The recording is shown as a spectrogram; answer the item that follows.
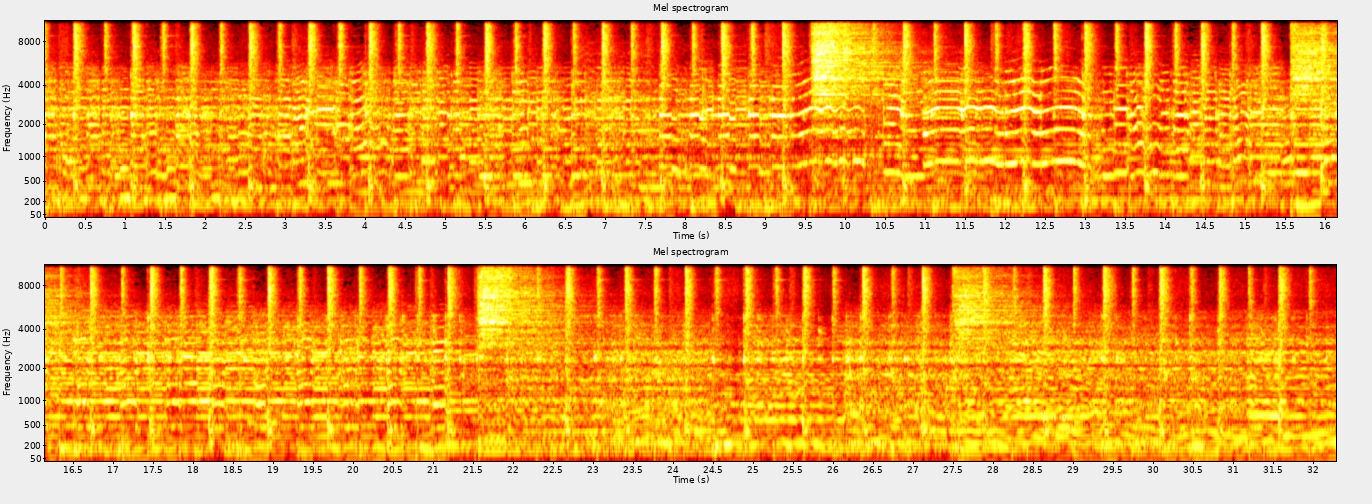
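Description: Live rock band playing, with a drum kit keeping a steady beat of cymbal strokes under guitar and other instruments. About ten seconds in, a lead line with bent, wavering notes comes in over the band.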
